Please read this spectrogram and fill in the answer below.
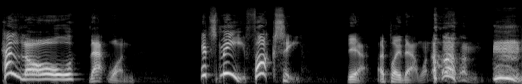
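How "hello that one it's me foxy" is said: very high, loud, swooping, squeaky, sing-song cartoon voice. An actor shows the character they played in the prequel, in Foxy voice. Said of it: "The one who sounds like this".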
